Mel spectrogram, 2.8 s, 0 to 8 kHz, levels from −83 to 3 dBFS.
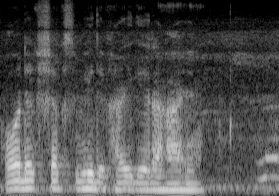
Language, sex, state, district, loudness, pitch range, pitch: Hindi, female, Madhya Pradesh, Bhopal, -18 LUFS, 105-125 Hz, 120 Hz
